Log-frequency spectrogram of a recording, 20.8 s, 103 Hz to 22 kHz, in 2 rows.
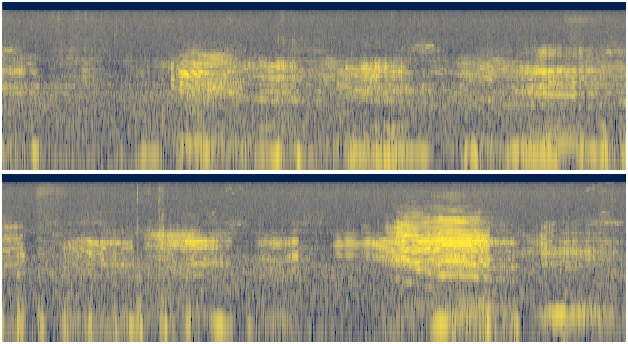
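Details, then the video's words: Red deer during the rut in the Oostvaardersplassen on 15 October 2011: deep, drawn-out groaning bellows from several stags overlap almost continuously, rising and falling in long pulses, with a louder surge near the end. "Bronst in de Oostvaardersplassen"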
